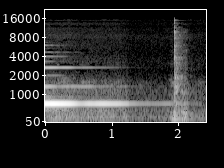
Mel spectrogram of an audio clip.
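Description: A single acoustic guitar note left ringing and slowly fading away, almost gone after about a second and a half; a faint pluck comes right at the end.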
